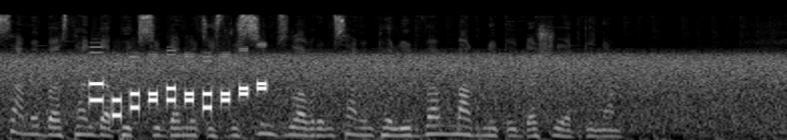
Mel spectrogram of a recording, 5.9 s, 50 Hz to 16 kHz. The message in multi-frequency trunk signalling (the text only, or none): KP 25696560 ST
